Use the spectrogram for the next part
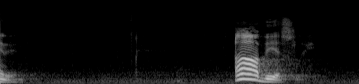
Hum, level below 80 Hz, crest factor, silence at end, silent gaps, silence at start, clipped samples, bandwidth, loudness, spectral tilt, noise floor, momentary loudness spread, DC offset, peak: none; -62 dBFS; 22 dB; 0.7 s; none; 0 s; under 0.1%; 9.4 kHz; -20 LUFS; -6 dB/octave; -56 dBFS; 16 LU; under 0.1%; -2 dBFS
